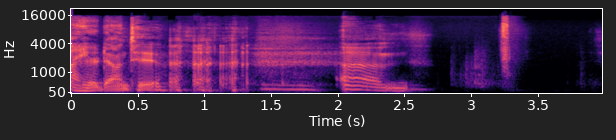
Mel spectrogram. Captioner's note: all laughing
